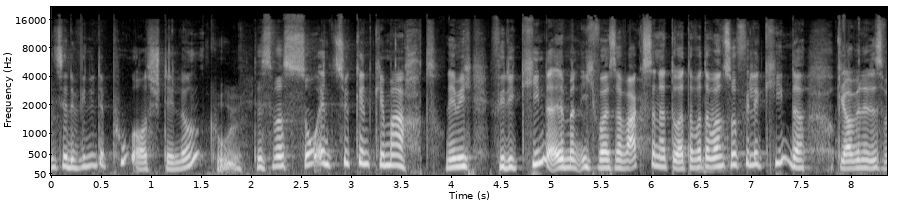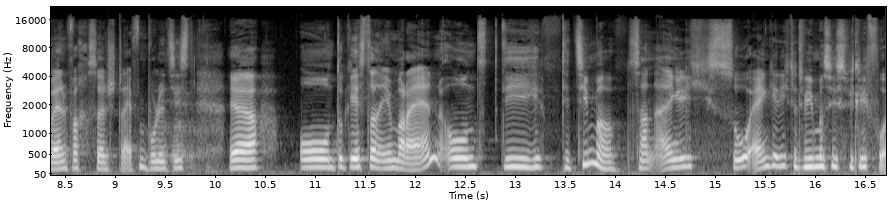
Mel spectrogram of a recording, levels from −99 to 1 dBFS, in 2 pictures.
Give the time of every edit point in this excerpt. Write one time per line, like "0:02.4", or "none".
0:07.8

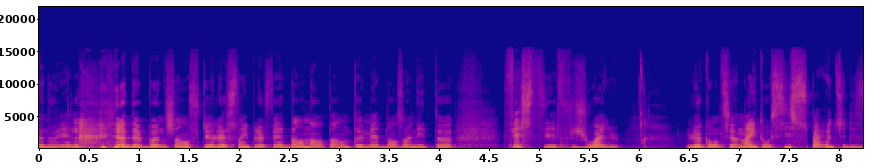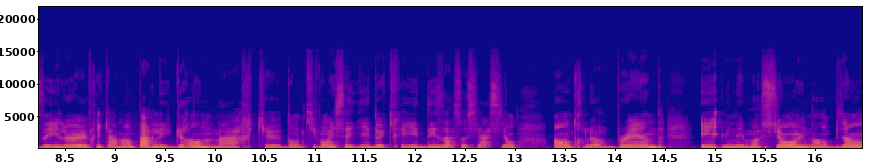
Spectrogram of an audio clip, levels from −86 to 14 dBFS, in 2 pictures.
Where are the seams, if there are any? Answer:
0:08.7

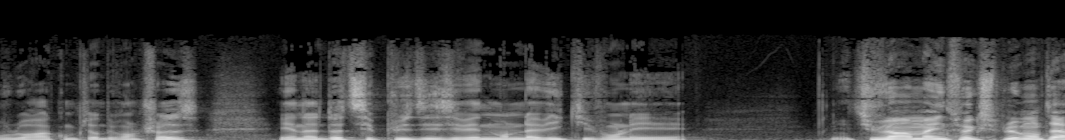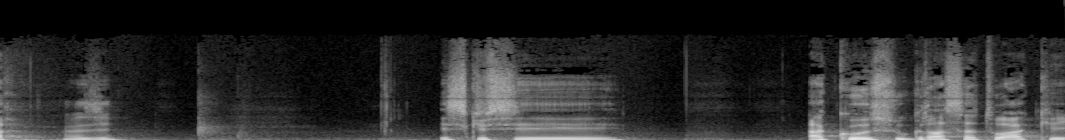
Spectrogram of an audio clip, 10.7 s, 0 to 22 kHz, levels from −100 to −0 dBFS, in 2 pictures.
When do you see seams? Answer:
none

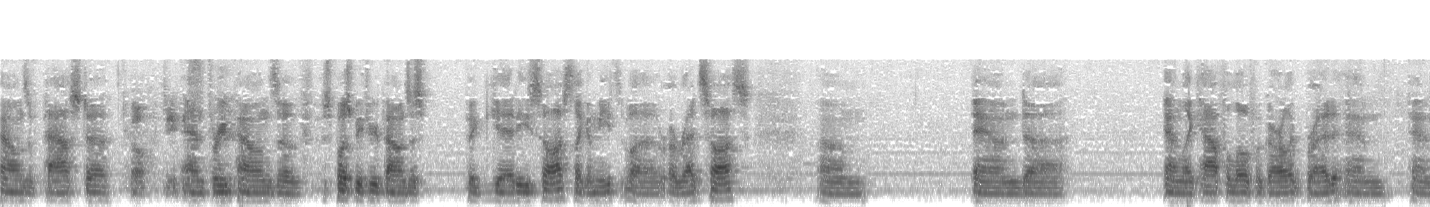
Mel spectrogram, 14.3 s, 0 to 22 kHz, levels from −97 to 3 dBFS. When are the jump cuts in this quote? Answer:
none

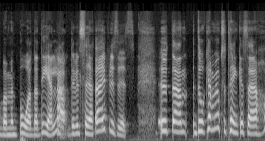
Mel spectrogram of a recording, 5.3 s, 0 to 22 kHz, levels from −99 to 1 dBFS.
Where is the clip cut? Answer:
0:01.9
0:03.8

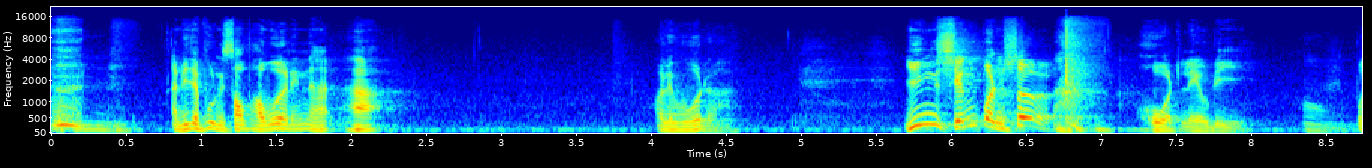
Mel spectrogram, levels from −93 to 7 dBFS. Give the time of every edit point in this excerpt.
none

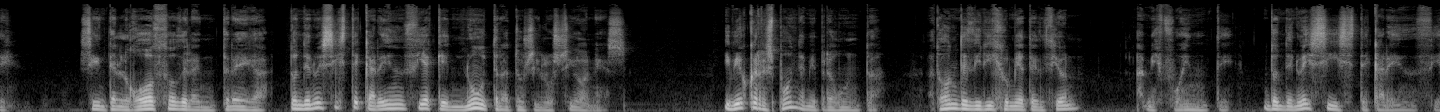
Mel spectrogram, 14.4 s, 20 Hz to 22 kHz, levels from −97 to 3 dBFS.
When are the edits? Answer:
0:12.4

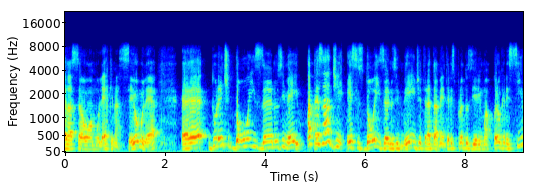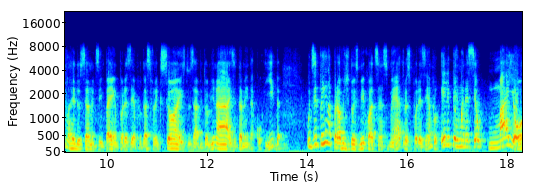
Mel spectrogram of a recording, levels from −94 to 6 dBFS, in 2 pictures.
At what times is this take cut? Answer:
0:04.8

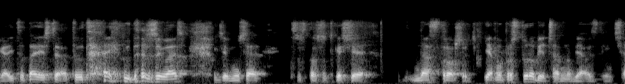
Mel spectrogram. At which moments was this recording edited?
0:02.1
0:04.8

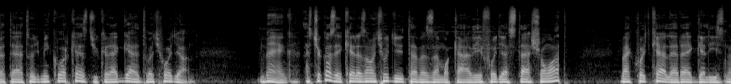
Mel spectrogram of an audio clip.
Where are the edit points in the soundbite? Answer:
0:01.4

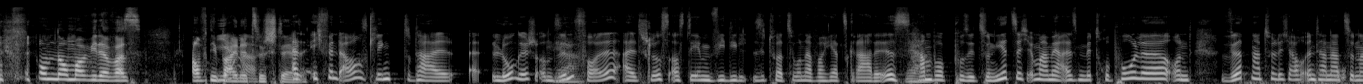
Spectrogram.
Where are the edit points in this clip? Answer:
none

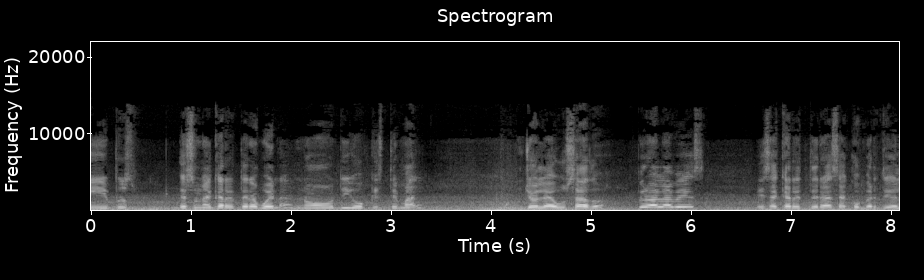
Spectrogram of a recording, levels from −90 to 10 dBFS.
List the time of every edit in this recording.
0:01.7
0:04.3

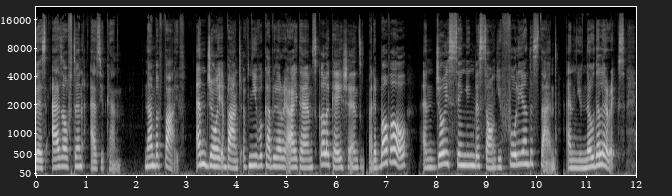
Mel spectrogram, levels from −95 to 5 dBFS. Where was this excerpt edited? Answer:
0:06.6

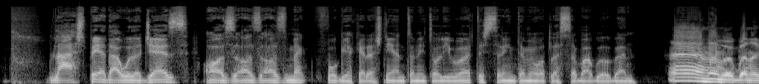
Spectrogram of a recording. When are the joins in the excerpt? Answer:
0:02.0

